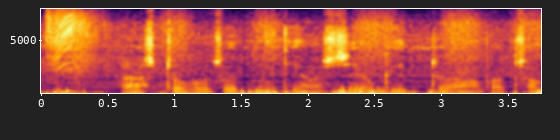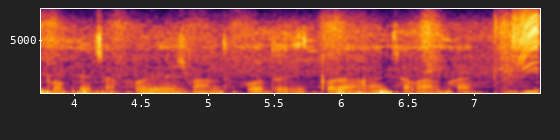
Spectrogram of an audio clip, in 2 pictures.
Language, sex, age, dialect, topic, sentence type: Bengali, male, 18-24, Rajbangshi, agriculture, statement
